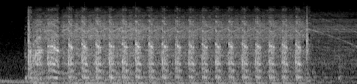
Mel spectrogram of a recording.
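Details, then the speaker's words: 2002 Honda Accord 2.3 that lost power while driving and shut down: the starter whirs at about four compressions a second for three seconds and the engine never fires. Cranks but no start. "then go ahead and crank it cranks but no start so we're gonna find out what the heck is going on"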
